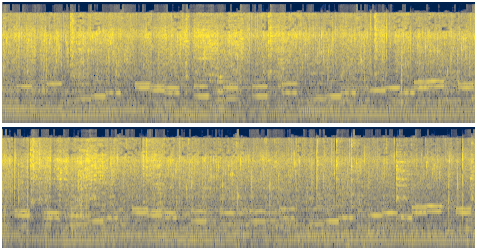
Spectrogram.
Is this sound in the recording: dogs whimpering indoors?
no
